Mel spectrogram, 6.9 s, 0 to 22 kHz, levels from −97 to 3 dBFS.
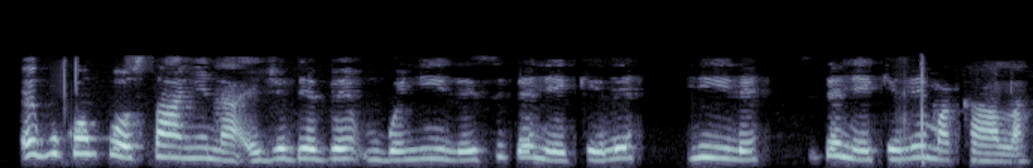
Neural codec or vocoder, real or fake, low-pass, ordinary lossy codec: none; real; 5.4 kHz; AAC, 24 kbps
